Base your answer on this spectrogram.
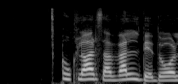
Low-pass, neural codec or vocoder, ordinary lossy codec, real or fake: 14.4 kHz; none; AAC, 96 kbps; real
